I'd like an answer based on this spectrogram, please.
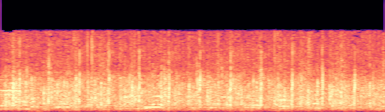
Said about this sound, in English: Oh, give him a hand clap of praise together.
